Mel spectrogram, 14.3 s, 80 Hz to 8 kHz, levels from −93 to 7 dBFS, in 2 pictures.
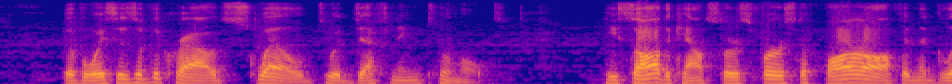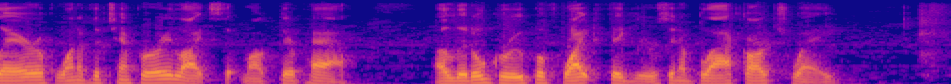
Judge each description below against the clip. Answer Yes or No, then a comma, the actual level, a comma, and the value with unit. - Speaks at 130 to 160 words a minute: No, average, 170 wpm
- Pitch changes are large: No, average, 2.8 semitones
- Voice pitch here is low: Yes, low, 110 Hz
